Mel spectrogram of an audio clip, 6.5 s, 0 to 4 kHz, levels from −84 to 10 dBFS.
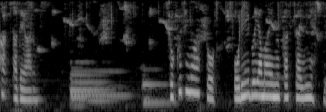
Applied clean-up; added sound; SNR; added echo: classical method log-MMSE.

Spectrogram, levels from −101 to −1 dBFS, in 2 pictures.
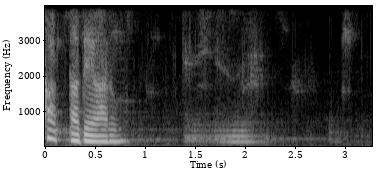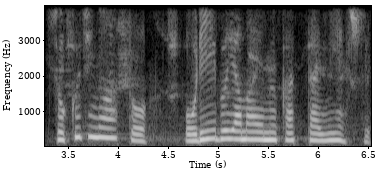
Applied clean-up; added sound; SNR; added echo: neural separator model SepFormer DNS4.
